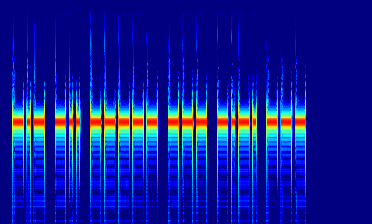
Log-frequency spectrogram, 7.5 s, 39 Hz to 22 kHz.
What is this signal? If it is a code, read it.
Morse code, heard as a keyed tone, about 17 wpm, 700 Hz. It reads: KD0OCO
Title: USA Callsign DE Callsign - 6 Characters - 17wpm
